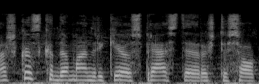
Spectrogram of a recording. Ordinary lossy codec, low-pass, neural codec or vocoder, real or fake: MP3, 48 kbps; 14.4 kHz; vocoder, 44.1 kHz, 128 mel bands every 256 samples, BigVGAN v2; fake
